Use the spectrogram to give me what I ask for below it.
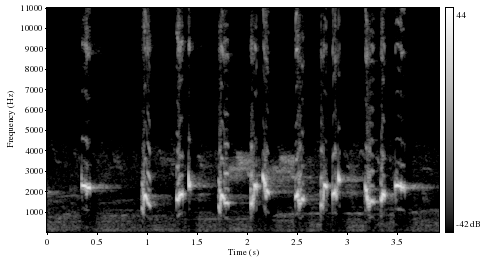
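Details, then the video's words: Lively yellow-vented bulbul lure song to prompt a quick answer from another bird: a whistled opening note, then a bouncy string of liquid, bubbling chortles delivered in a rapid, rollicking rhythm. "PANCINGAN TRUCUKAN AGAR CEPAT BUNYI Trucukan gacor TARUNG ropel panjang JADIKAN BURUNG TRUCUK NYAUT"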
